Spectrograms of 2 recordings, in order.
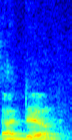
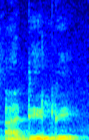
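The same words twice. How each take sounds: First: The name is said the American way. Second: The name is said the African way. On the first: This is how outsiders say the name. The speaker calls it wrong. "You Americans call this Adele" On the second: This is how the name's own people say it. The speaker calls it right. "What we call this name is Adele"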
